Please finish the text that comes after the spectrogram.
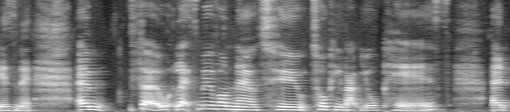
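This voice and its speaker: A woman in her forties hosting a travel TV show, chatty and bright as she interviews a guest. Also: lowish voice. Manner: chatty, bright presenter delivery. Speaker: TV show host. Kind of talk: presenting and interviewing. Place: small TV studio set.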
